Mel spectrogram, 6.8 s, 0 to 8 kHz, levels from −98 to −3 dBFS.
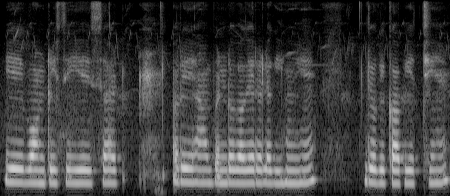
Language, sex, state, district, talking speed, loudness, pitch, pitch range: Hindi, female, Chhattisgarh, Bastar, 150 wpm, -29 LUFS, 205 Hz, 200-210 Hz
